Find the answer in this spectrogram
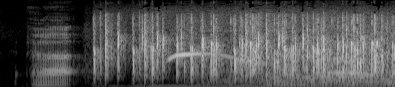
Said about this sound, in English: Just people talking. Just airport sounds. Oh, I think I have that, actually. There we go. Crowd noise? Yeah, I'm looking for regular crowd.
